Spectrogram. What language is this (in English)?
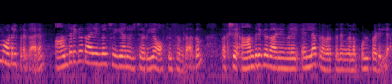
Malayalam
